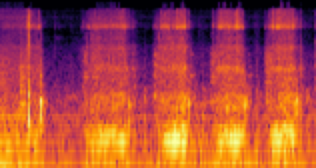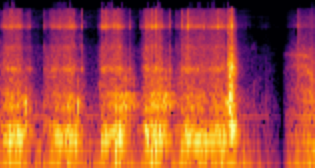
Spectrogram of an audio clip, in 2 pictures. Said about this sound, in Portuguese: E aqui eu vou passar uma costura de pesponto em cima do tecido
